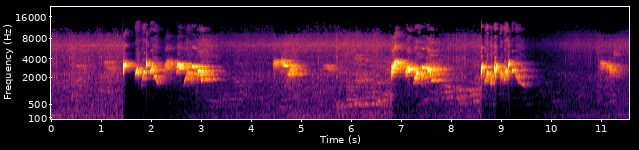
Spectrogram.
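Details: Everyday mebah-style training song of a red-whiskered bulbul (jambul): repeated whistled, chattering phrases every few seconds, each opening with a sharp rising note, over a steady low background hum.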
